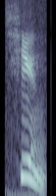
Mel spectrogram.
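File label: "qing", pinyin, fourth tone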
